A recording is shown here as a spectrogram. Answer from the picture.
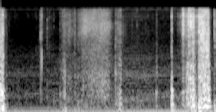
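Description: A fixed-blade knife slicing corrugated cardboard, heard as a short scraping rasp near the end after quieter handling of the box.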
